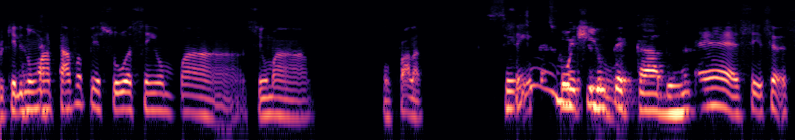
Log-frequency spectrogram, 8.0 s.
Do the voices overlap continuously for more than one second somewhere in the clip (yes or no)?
yes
